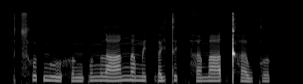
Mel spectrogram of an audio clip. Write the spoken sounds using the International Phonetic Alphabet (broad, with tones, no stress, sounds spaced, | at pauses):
t͡sʰ ʊ˧ k̚ ŋ uː˨˩ h ʊ˨˩ ŋ p ʊ˧ ŋ l aː˨˥ n̪ ɐ˧ m ɪ˨ k̚ ɐ˨˥ j t̪ ɪ˨ k̚ h ɐ˨˧ m aː˨˥ t̚ kʰ ɐ˨˩ w k ʊ˨ k̚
